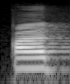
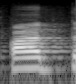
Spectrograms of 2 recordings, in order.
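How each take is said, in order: No difference in how they are said.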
